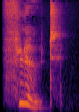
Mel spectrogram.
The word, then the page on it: flute: British English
